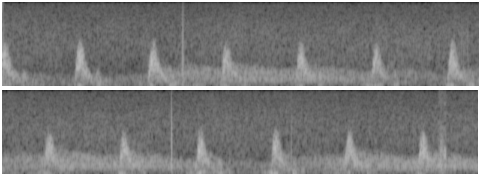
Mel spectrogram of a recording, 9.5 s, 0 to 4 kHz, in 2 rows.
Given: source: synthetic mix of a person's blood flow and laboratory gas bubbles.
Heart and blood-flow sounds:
Doppler ultrasound of blood flow; subclavian vein
9.13-9.22 s: bubbles
From the record:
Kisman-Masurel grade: 122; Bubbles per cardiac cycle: 1 to 2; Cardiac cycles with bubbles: 10 to 50%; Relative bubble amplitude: moderate (0.250 to 0.450); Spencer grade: 2 (many but less than half of the cardiac periods contain bubble signals, singularly or in groups); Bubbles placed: anywhere in the cardiac cycle

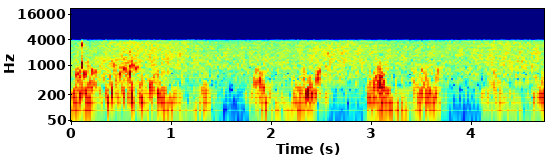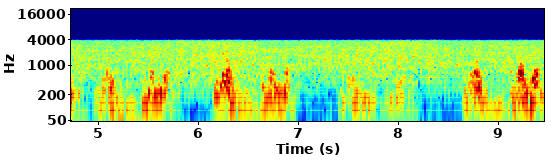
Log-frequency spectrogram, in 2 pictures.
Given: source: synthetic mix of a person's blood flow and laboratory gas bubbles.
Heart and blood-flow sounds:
Doppler ultrasound of blood flow; precordium
0.09-0.22 s: bubbles
0.27-0.84 s: bubbles
From the record:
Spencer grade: 1 (occasional bubble signal discernible with the cardiac motion signal, with majority of cardiac periods free of bubbles); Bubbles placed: anywhere in the cardiac cycle

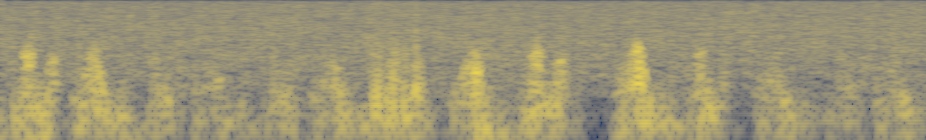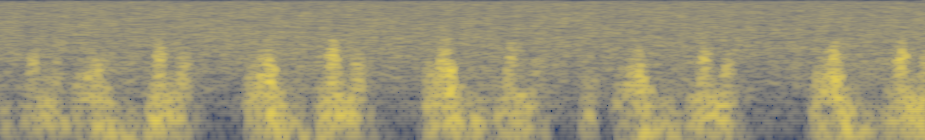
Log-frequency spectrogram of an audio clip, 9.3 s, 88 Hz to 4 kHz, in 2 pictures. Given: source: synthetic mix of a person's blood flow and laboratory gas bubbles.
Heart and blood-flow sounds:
Doppler ultrasound of blood flow; precordium
1.82-2.13 s: bubbles
From the record:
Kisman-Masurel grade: 123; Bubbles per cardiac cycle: 1 to 2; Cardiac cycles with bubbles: 10 to 50%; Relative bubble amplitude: loud (0.450 to 0.775); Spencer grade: 2 (many but less than half of the cardiac periods contain bubble signals, singularly or in groups); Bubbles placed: only in the low amplitude regions of the cardiac cycle

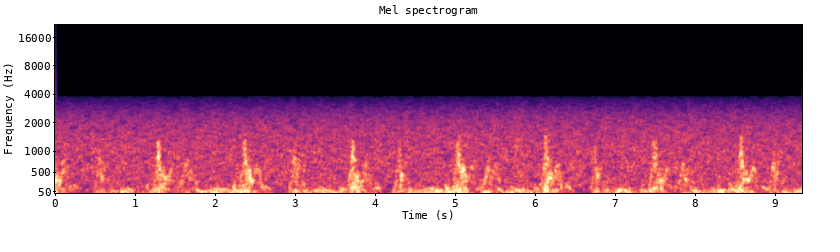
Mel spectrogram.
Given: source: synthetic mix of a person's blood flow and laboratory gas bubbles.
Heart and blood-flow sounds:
Doppler ultrasound of blood flow; precordium
no bubbles
From the record:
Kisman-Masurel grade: 000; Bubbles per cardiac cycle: 0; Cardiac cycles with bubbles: 0%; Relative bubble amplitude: no bubbles discernible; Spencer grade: 0 (complete lack of bubble signals)

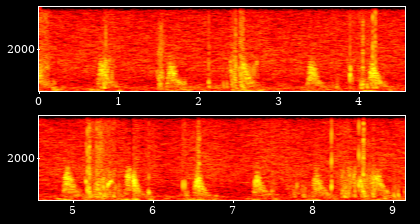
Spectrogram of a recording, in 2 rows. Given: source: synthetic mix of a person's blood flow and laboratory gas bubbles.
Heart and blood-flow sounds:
Doppler ultrasound of blood flow; subclavian vein
0.00-0.13 s: bubbles
0.73-0.95 s: bubbles
1.46-1.69 s: bubbles
2.09-2.19 s: bubbles
2.28-2.76 s: bubbles
3.63-3.76 s: bubbles
3.85-4.26 s: bubbles
5.13-5.65 s: bubbles
5.91-5.99 s: bubbles
6.33-6.47 s: bubbles
6.52-6.61 s: bubbles
7.46-7.54 s: bubbles
7.65-7.97 s: bubbles
8.00-8.05 s: bubbles
8.19-8.27 s: bubbles
8.31-8.82 s: bubbles
8.97-9.17 s: bubbles
From the record:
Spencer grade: 3 (all of the cardiac periods contain showers or single bubble signals, but not dominating or overriding the cardiac motion signals); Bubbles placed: anywhere in the cardiac cycle

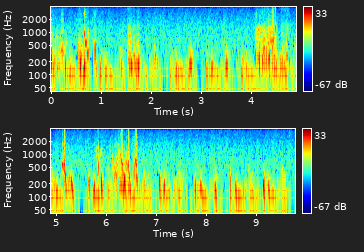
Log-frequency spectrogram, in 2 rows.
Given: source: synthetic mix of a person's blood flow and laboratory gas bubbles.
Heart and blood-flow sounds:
Doppler ultrasound of blood flow; precordium
0.00-0.35 s: bubbles
0.53-0.78 s: bubbles
0.83-0.93 s: bubbles
1.50-1.79 s: bubbles
4.06-4.53 s: bubbles
4.59-4.76 s: bubbles
5.09-5.30 s: bubbles
5.78-5.96 s: bubbles
6.11-6.68 s: bubbles
From the record:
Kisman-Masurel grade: 223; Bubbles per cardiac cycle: several, 3 to 8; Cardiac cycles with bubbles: 10 to 50%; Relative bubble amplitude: loud (0.450 to 0.775); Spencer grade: 2 (many but less than half of the cardiac periods contain bubble signals, singularly or in groups); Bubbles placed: anywhere in the cardiac cycle

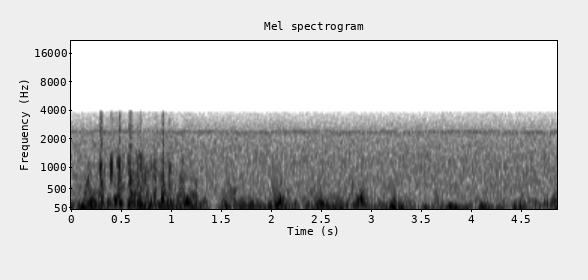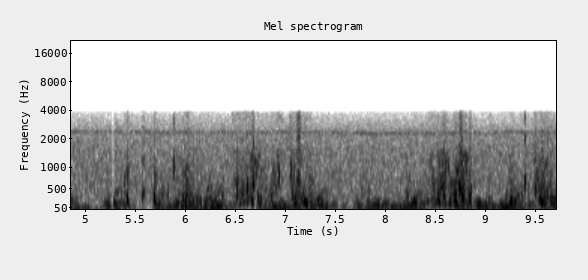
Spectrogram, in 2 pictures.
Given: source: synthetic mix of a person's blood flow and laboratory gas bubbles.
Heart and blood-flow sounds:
Doppler ultrasound of blood flow; precordium
0.27-1.09 s: bubbles
5.37-5.47 s: bubbles
5.55-5.61 s: bubbles
5.65-5.75 s: bubbles
5.85-6.18 s: bubbles
6.46-6.97 s: bubbles
7.02-7.28 s: bubbles
8.39-8.90 s: bubbles
9.03-9.10 s: bubbles
9.35-9.72 s: bubbles
From the record:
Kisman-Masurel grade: 333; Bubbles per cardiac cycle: rolling drumbeat, 9 or more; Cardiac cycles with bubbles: 50 to 99%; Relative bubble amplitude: loud (0.450 to 0.775); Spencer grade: 3 (all of the cardiac periods contain showers or single bubble signals, but not dominating or overriding the cardiac motion signals); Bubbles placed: only in the low amplitude regions of the cardiac cycle

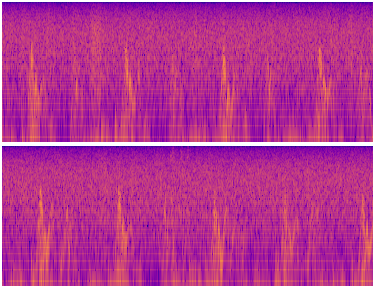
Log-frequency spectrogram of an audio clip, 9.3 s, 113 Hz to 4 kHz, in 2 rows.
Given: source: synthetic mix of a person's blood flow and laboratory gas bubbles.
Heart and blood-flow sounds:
Doppler ultrasound of blood flow; precordium
6.73-7.01 s: bubbles
From the record:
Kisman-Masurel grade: 121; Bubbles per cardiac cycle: 1 to 2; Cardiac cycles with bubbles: 10 to 50%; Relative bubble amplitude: barely perceptible (0.100 to 0.250); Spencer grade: 2 (many but less than half of the cardiac periods contain bubble signals, singularly or in groups); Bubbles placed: only in the low amplitude regions of the cardiac cycle

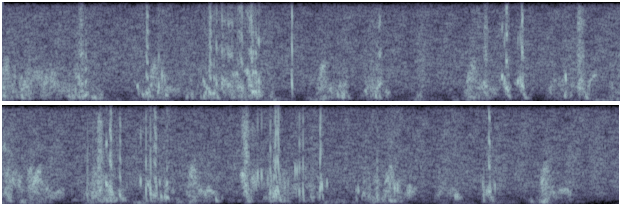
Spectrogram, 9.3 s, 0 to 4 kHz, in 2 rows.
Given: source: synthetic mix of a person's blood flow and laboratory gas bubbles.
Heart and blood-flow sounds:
Doppler ultrasound of blood flow; precordium
0.06-0.77 s: bubbles
0.97-1.29 s: bubbles
1.34-2.06 s: bubbles
2.14-2.21 s: bubbles
2.48-2.64 s: bubbles
2.70-2.92 s: bubbles
3.10-3.18 s: bubbles
3.58-3.68 s: bubbles
3.71-3.98 s: bubbles
4.18-4.46 s: bubbles
4.52-4.91 s: bubbles
5.24-5.59 s: bubbles
5.64-5.95 s: bubbles
6.19-6.29 s: bubbles
6.40-7.11 s: bubbles
7.26-7.72 s: bubbles
8.00-8.11 s: bubbles
8.20-8.37 s: bubbles
From the record:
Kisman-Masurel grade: 333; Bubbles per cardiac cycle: rolling drumbeat, 9 or more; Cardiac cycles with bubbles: 50 to 99%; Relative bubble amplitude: loud (0.450 to 0.775); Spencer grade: 3 (all of the cardiac periods contain showers or single bubble signals, but not dominating or overriding the cardiac motion signals); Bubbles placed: anywhere in the cardiac cycle

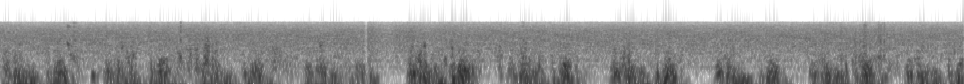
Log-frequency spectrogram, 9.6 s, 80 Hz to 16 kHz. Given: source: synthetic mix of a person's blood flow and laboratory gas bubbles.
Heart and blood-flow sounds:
Doppler ultrasound of blood flow; precordium
0.67-0.84 s: bubbles
0.90-1.04 s: bubbles
1.25-1.40 s: bubbles
1.50-1.59 s: bubbles
1.62-1.86 s: bubbles
4.67-4.84 s: bubbles
4.95-5.06 s: bubbles
5.20-5.48 s: bubbles
8.38-9.02 s: bubbles
9.46-9.65 s: bubbles
From the record:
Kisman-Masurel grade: 221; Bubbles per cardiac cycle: several, 3 to 8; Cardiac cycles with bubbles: 10 to 50%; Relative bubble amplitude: barely perceptible (0.100 to 0.250); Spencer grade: 2 (many but less than half of the cardiac periods contain bubble signals, singularly or in groups); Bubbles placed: anywhere in the cardiac cycle

